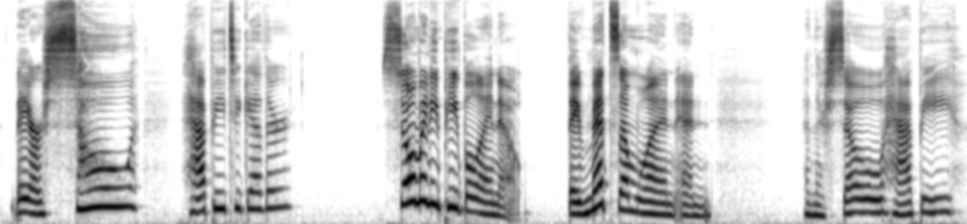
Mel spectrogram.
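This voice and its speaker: Woman acting a slow-talking, obsessive female kidnapper. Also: medium pitch, fairly bright tone, clean tone, no echo, clean studio sound. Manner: slow, coaxing, patient, condescending, hesitant pauses. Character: obsessive, possessive female kidnapper, soothing and delusional. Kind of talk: intimate roleplay audio drama monologue.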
